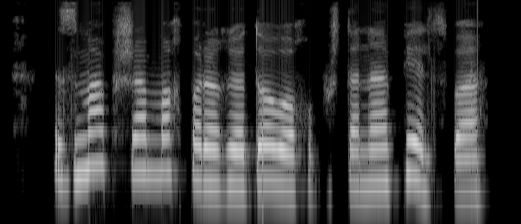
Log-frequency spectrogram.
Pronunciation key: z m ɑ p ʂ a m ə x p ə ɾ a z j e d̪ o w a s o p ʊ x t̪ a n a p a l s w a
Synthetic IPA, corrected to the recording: z m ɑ p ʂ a m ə x p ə ɾ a ɣ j e d̪ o w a x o p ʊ ʂ t̪ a n a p e l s w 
